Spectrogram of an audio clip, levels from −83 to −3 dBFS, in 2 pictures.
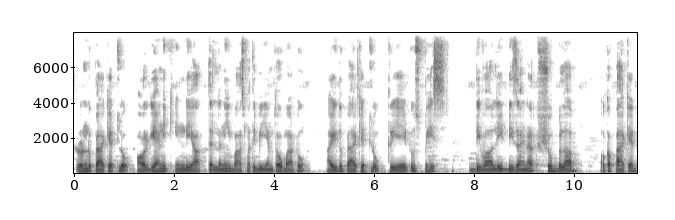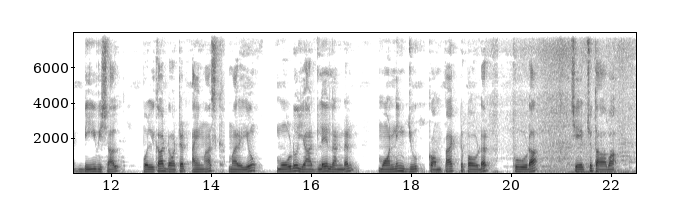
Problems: none marked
